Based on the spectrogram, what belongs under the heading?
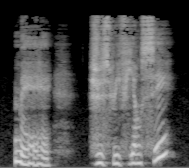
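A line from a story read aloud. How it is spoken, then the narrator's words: Weak voice. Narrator (French): ajouta-t-il d'une voix faible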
